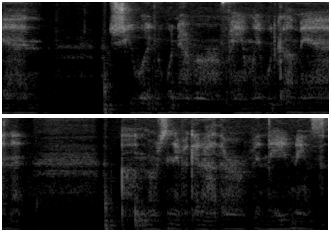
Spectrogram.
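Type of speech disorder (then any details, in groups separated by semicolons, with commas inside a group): Speech with a voice prosthesis; laryngectomy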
